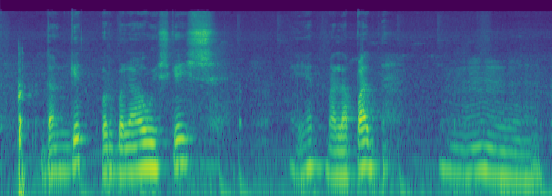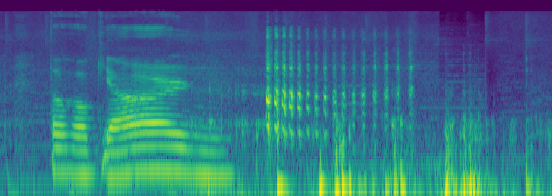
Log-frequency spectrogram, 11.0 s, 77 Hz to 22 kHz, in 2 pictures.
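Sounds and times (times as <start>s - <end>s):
gurgling underwater laugh: 8.2s - 9.7s.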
